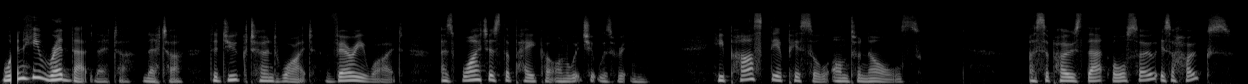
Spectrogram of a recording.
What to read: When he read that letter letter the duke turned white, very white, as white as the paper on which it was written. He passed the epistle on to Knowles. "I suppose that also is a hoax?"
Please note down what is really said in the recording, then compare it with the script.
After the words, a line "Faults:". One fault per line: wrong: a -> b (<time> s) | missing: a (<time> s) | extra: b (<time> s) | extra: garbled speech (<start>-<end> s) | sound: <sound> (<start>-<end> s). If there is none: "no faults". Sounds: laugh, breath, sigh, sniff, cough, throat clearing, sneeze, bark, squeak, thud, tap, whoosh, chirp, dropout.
When he read that letter letter the duke turned white, very white, as white as the paper on which it was written. He passed the epistle on to Knowles. "I suppose that also is a hoax?"
Faults:
sound: dropout (0.1-0.2 s)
